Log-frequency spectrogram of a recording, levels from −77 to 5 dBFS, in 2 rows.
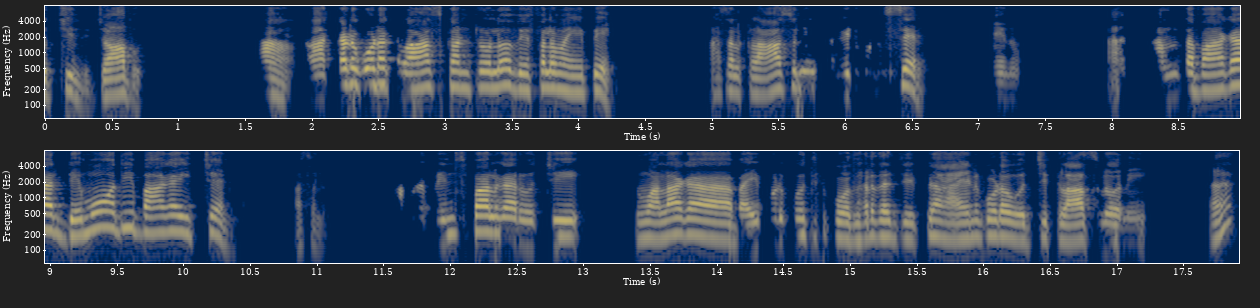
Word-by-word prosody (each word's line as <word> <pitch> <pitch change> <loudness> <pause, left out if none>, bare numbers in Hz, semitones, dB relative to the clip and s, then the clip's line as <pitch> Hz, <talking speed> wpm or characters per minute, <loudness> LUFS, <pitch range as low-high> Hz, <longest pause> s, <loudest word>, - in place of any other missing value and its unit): వచ్చింది 155 +2 -7
జాబు. 165 +3 +2 1.0
ఆ! - - +3 0.4
అక్కడ 245 +7 +5
గూడా 255 +1 +6
క్లాస్ 215 +2 +5
కంట్రోల్‌లో 220 +1 +1
విఫలం 205 +2 0
అయిపేయాను. 180 +2 -5 0.7
అసలు 190 -2 -5
క్లాసునుంచి 205 - -1
బయటికొచ్చేసాను 430 +1 -4 0.5
నేను. - - -14 0.7
అది. - - -14 0.3
అంత 195 +3 -7 0.2
బాగా 205 +5 +5 0.2
డెమో 205 +8 +1
అది 270 +1 -5 0.2
బాగా 225 +2 +1
ఇచ్చాను 185 - -8 0.5
అసలు. - - -26 0.6
అప్పుడా - - -12
ప్రిన్సిపల్ 215 +3 +3
గారొచ్చి, 210 - -1 0.5
"నువ్వు 175 +1 -2
అలాగా 200 +1 +4 0.3
భయపడిపోతే 200 +4 -6
కుదరదు" 175 +2 -2
అని 175 - -15
చెప్పి 170 +4 -6 0.2
ఆయన 170 +2 -3
కూడా 185 -1 +2
వచ్చి 160 +2 -7
క్లాస్‌ 155 +1 +2
లోని, 150 -5 -6 0.6
ఆ! - - -2
200 Hz, 120 wpm, -21 LUFS, 175-220 Hz, 1.0 s, గూడా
